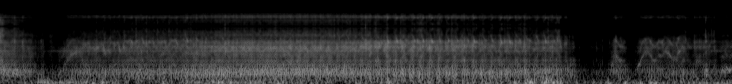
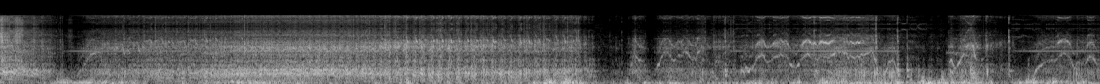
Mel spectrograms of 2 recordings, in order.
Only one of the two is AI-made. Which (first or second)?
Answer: first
